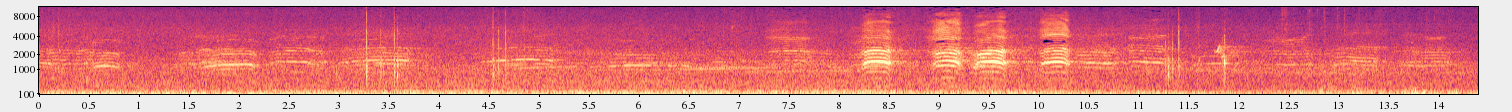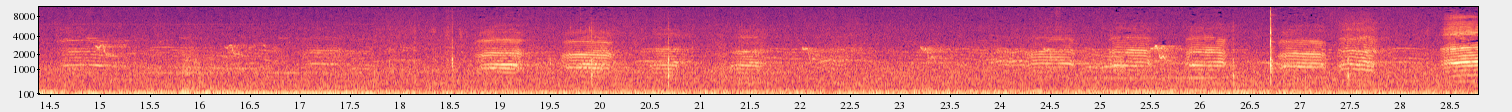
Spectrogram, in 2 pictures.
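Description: Birds calling in series of short repeated notes, loudest about eight to ten seconds in and again around twenty seconds in, over a steady low rumble.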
